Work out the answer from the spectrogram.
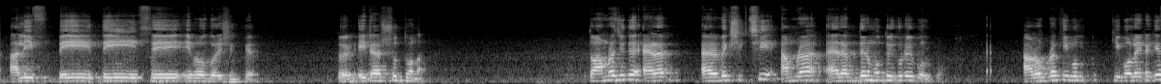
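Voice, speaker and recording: A man's voice: high voice, echoey room, a little hiss or hum. Bengali-accented male teacher quizzing his class. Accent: Bangladeshi Bengali. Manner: asks the class questions and answers them himself. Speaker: Arabic teacher. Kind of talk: classroom lesson, question and answer.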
